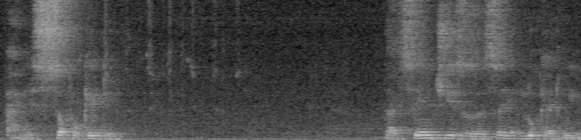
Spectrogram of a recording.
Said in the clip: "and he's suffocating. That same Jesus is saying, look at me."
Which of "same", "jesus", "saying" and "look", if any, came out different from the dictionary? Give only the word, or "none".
jesus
